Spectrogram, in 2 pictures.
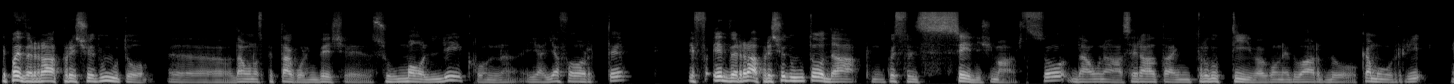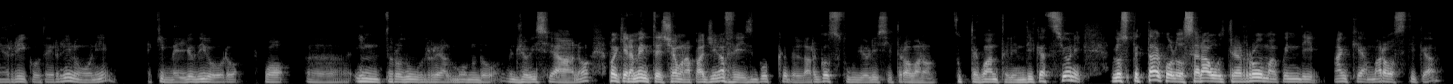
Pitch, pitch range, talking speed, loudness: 125 Hz, 110-140 Hz, 145 wpm, -25 LUFS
